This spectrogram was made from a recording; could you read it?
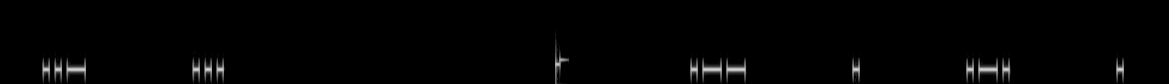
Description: Morse code, heard as a keyed tone, about 20 wpm, spaced as for 7 wpm, 700 Hz. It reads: US WERE
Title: 6x Character Spacing - Top 300 Words - 20wpm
